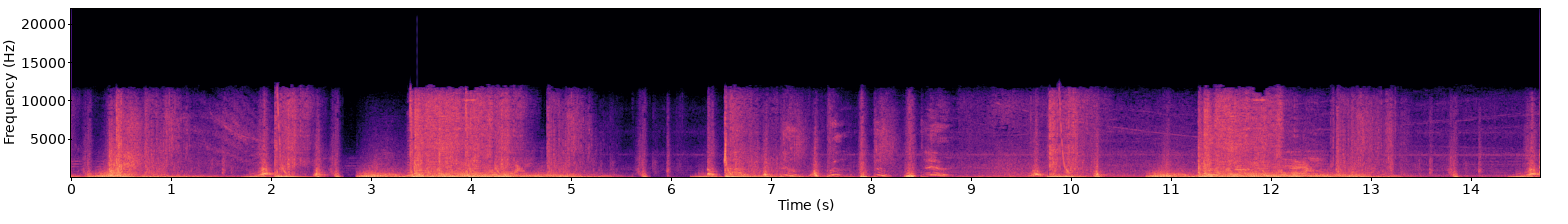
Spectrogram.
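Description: Electronic energy effects whoosh and crackle.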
